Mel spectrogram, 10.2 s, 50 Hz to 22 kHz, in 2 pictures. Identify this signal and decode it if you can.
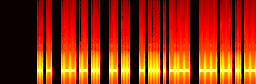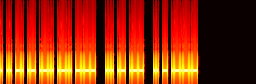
Morse code, heard as a keyed tone, about 40 wpm, 700 Hz. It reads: IT WAS AS THEY ORIGINALLY SAW IT.
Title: Sentences from Top 1500 Words 40wpm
